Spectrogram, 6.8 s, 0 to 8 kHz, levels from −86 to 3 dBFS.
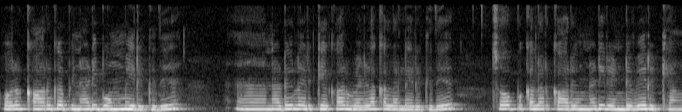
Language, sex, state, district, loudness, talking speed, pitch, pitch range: Tamil, female, Tamil Nadu, Kanyakumari, -14 LUFS, 160 wpm, 250 Hz, 240-255 Hz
